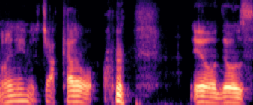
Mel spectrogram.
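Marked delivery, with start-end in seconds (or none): 0.0-1.3 put-on Manchester accent, pitched higher. Quoting a line from a YouTube video clip; Jack Carroll's Manchester accent. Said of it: "I like that Manchester accent".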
